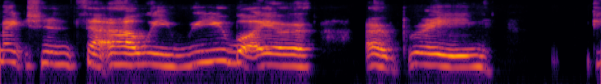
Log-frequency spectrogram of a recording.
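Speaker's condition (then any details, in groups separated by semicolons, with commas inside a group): Cerebral palsy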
